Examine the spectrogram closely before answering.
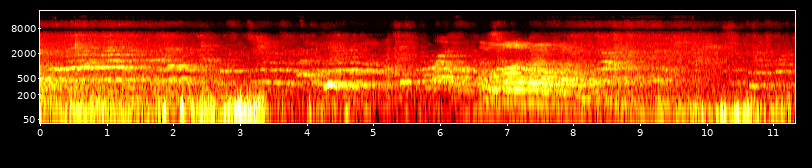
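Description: A man chants a prayer through a loudspeaker, echoing in a large hall.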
